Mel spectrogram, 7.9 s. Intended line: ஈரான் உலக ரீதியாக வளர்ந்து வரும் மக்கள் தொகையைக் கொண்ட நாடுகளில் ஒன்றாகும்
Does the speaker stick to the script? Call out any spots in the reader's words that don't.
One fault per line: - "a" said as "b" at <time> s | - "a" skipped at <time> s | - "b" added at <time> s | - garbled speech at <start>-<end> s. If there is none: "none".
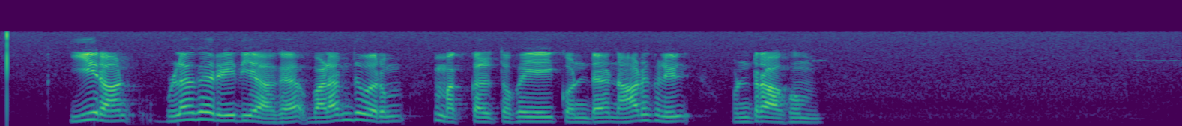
none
